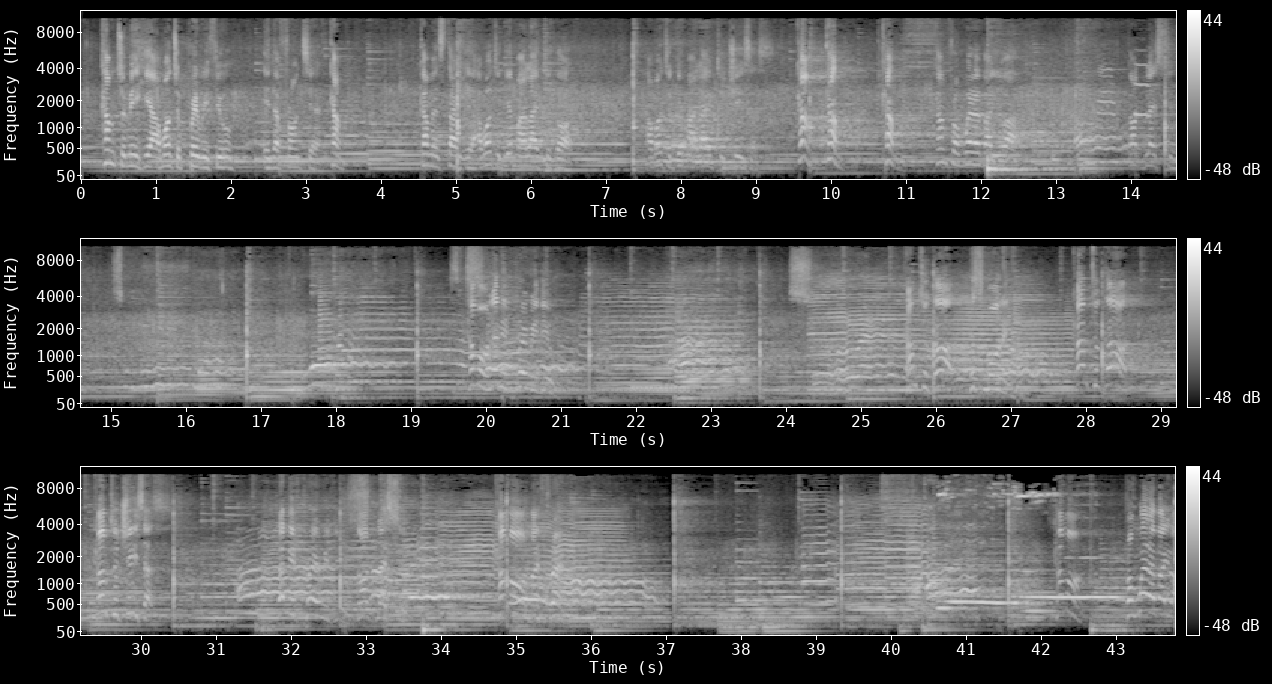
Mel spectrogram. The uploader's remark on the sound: Preached at Holy Hill Chapel, Accra.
